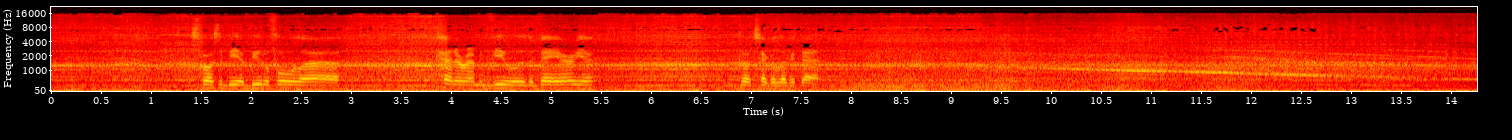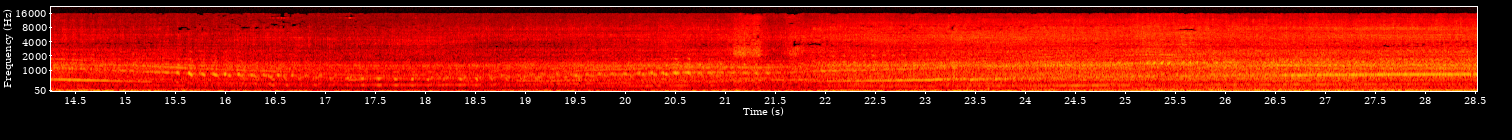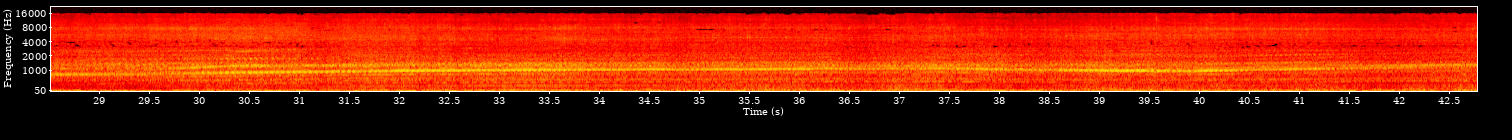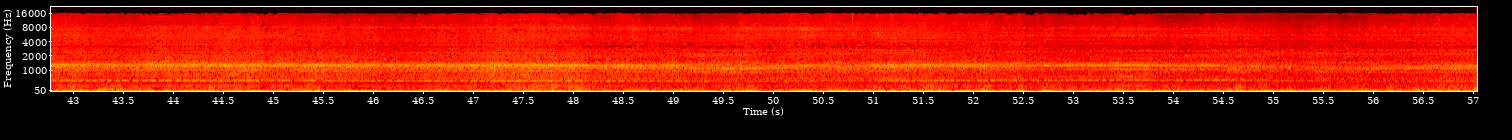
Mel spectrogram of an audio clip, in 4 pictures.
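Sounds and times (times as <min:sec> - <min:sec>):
electric motorbike motor whining: 0:00.0 - 0:57.0
road rumble: 0:00.0 - 0:57.0
wind: 0:00.0 - 0:57.0.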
